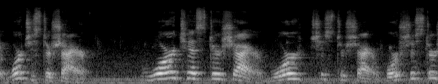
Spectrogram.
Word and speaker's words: Worcestershire: with worcestor okay worcestor I say it Worcestershire Worcestershire okay now apparently this changes in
